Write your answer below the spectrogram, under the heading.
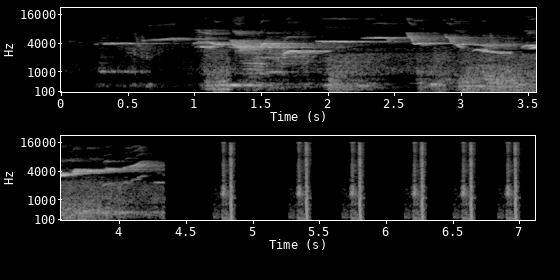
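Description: A few seconds of high, squeaky chirping sounds, then six sharp shots from a pneumatic brad nailer, a little under half a second apart, as it drives brads through the table leg into the stretcher rail.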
